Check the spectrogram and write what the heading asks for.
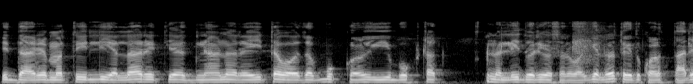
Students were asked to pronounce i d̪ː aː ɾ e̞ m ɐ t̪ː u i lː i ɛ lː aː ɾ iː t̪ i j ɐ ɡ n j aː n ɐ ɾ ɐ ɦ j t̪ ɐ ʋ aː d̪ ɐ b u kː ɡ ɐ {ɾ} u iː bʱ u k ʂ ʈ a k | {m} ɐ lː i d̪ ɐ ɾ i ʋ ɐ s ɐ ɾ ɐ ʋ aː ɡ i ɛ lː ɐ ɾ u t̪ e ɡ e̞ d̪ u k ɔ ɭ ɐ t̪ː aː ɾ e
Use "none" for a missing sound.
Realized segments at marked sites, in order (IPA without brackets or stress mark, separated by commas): ɭ, n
